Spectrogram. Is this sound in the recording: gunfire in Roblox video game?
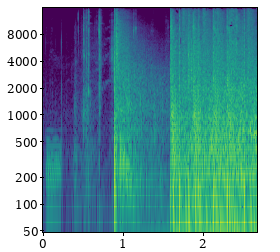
yes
